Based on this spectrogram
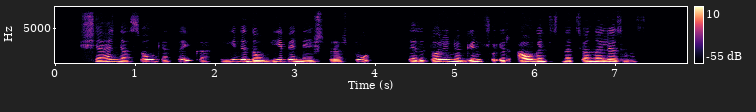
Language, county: Lithuanian, Panevėžys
